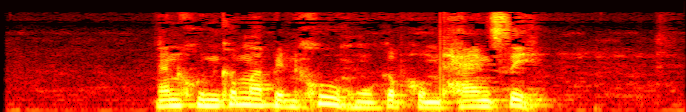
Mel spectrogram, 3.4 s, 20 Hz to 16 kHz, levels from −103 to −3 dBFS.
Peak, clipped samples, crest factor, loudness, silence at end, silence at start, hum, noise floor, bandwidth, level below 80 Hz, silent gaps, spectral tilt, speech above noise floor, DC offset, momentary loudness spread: -2 dBFS; under 0.1%; 14 dB; -15 LUFS; 0.7 s; 0.8 s; none; -56 dBFS; 11.5 kHz; -46 dBFS; none; -6.5 dB/octave; 43 dB; under 0.1%; 5 LU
